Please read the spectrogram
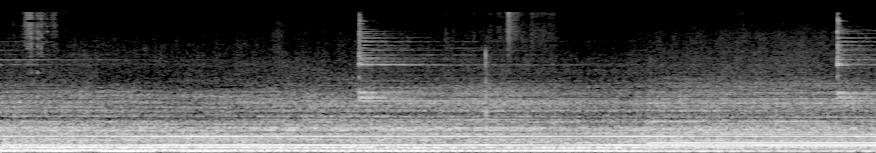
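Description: Live doom metal: a slow, loud drone of distorted electric guitar held on steady notes over a low rumble, with a second higher note joining near the end. A single ringing metallic strike sounds about halfway through and rings on.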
